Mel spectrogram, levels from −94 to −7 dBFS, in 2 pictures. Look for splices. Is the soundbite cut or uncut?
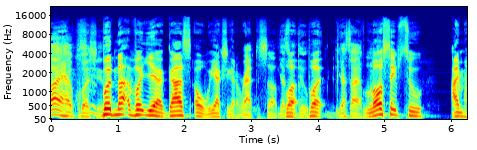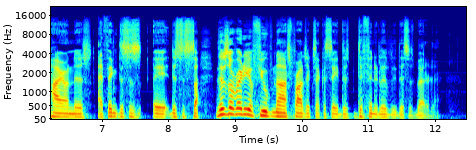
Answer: cut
